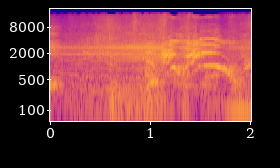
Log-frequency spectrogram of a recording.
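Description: A person talking on a live-music stage, words not made out, with the room's echo. A low steady hum comes in near the end.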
